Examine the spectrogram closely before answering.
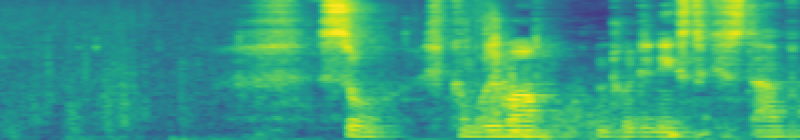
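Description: Water splashes as a body plunges in.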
